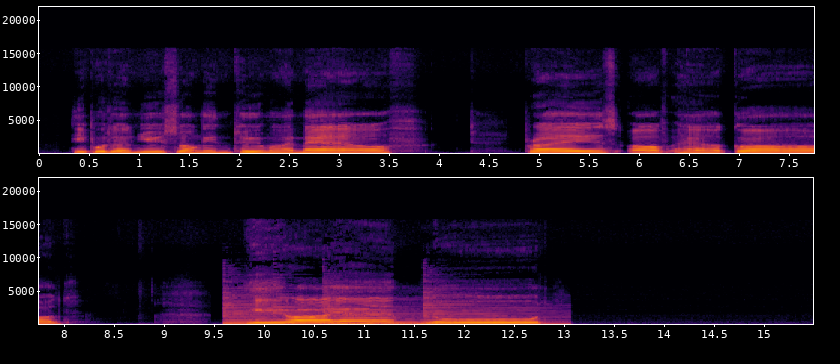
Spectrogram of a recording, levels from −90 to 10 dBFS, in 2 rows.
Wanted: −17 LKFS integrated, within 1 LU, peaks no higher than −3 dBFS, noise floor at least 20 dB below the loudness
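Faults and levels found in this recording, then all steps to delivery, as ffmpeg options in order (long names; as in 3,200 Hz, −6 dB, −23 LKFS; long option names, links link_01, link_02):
integrated loudness −21.5 LKFS; sample peak −6.0 dBFS; target loudness −17.0 LKFS
→ -af "volume=4.5dB,alimiter=limit=-3dB:level=0:latency=1"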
